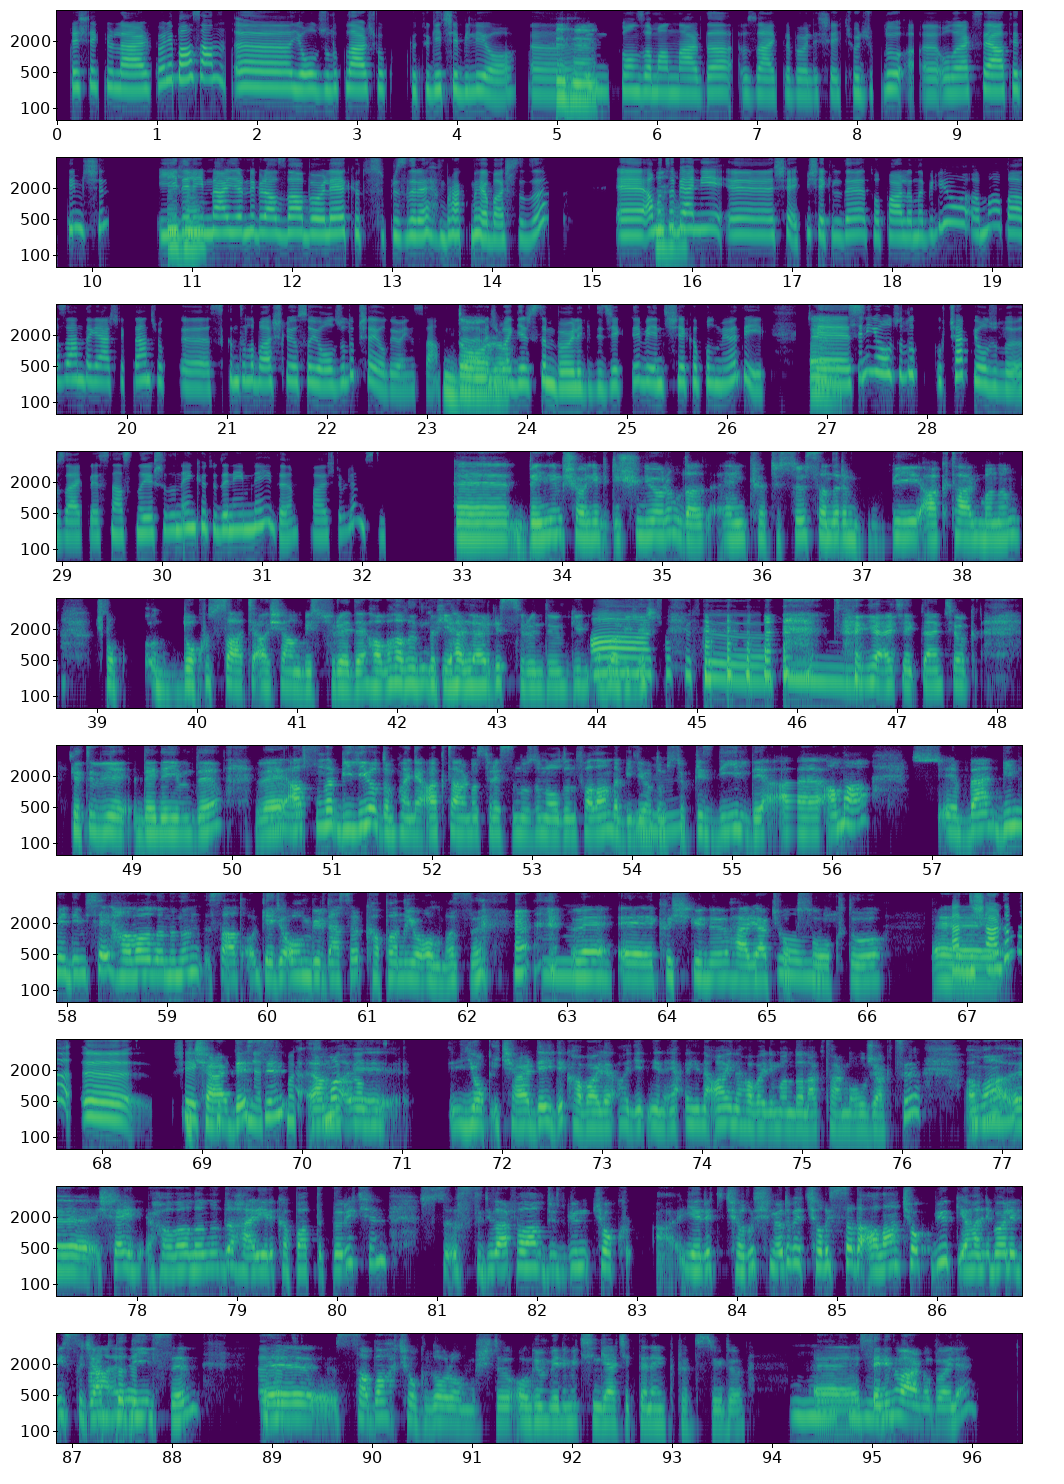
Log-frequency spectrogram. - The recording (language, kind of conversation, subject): Turkish, unstructured, Uçak yolculuğunda yaşadığın en kötü deneyim neydi?
- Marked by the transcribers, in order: other background noise; laughing while speaking: "sürprizlere"; tapping; laughing while speaking: "havaalanında"; chuckle; chuckle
